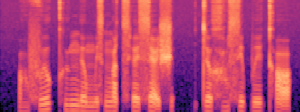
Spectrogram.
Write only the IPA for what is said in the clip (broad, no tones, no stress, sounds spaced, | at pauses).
ɑ̤ f ø ʊ̯ kʰ ʉ ŋ ɛ ə̯ m e s ŋ ɑ t͡sʰ ɛ s æ ʃ | t œ x ɑ̤ s e p e kʰ ɑ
